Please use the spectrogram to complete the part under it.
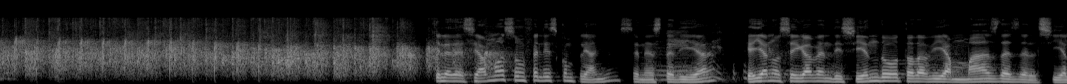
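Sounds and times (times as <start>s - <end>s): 
audience applauding: 0.0s - 5.0s
speech: 4.4s - 10.6s.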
